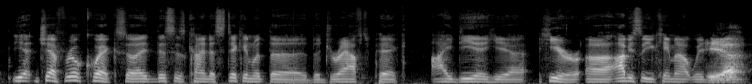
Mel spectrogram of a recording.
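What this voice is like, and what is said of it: Boston accent. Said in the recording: “Was that your Boston accent coming through? ... Very Boston of you there with that accent.”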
